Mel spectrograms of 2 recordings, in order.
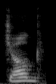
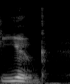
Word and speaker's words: Jug: And before anyone says Jug, it's not Jug, it's Jug. Because the J is pronounced as a Y in Slovenia.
